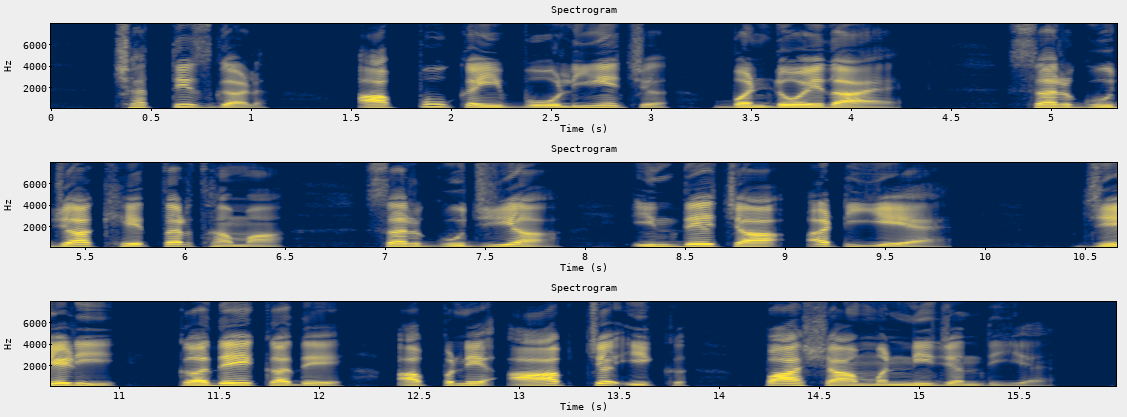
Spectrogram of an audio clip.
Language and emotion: Dogri, neutral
